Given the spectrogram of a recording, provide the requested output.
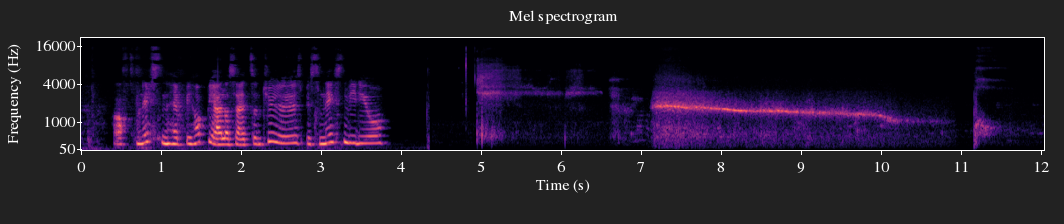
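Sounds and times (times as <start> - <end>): breathy whistle gliding down: 7.2 - 10.9.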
